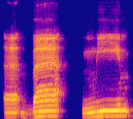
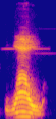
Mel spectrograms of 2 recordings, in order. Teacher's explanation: ينطبقان for the meme and the ba, i.e. one lip on top of the other, they come in contact.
